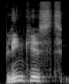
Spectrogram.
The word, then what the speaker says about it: Blinkist: Du hast mir doch letztens erzählt, du liest eine ganze Menge über, ja, Blinkist hießen die, oder habe ich das jetzt richtig ausgesprochen? – Genau, Blinkist lese ich jetzt schon seit, ich glaube, über 2 Jahren.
